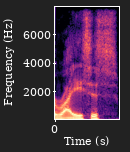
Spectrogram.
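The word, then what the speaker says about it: RAICES: Thank you for donating to Raisis, which is how you pronounce it, apparently.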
